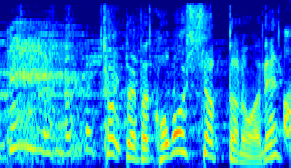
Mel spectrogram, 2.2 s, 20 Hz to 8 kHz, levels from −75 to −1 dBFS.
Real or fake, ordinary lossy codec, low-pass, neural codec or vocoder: fake; AAC, 48 kbps; 7.2 kHz; codec, 16 kHz, 16 kbps, FreqCodec, larger model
